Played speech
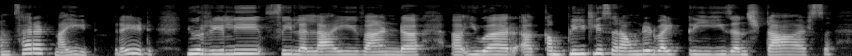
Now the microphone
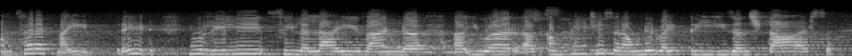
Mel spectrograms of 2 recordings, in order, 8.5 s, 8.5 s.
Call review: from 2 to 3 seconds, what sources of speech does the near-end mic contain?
echo only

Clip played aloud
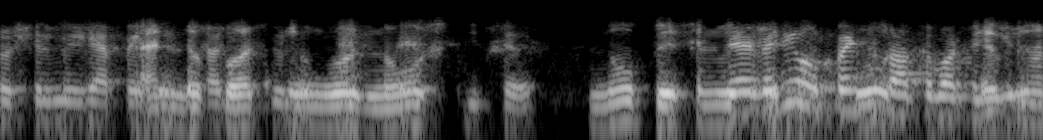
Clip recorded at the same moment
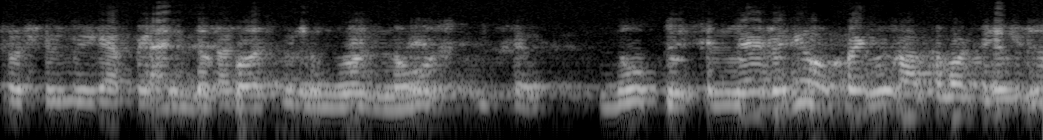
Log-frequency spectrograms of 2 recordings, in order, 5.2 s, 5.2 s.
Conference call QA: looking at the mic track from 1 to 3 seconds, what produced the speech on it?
echo only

